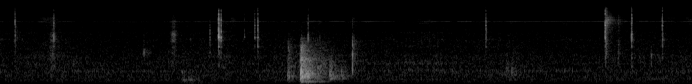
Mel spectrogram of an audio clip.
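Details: Sony NEX-5N camera body in a quiet room: sharp, irregular light clicks about every second, heard before and after a service-centre repair; the clicking remained after repair.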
